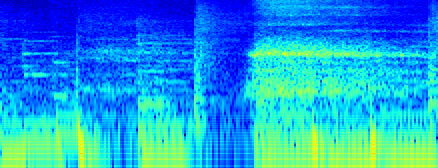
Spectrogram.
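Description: Breath exhaled forcefully during a gentle twisting stretch in a prenatal mobility workout, with a few short audible breaths and snort-like exhales over steady background music.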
